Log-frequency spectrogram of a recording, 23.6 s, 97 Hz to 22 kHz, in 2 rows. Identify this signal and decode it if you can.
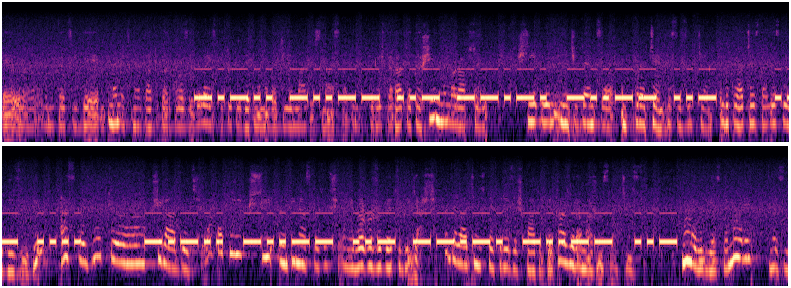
Morse code (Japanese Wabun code), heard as a keyed tone, hand-sent with a paddle, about 13 wpm, 550 Hz. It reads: キユウシユウ イヌ キユウシユウ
